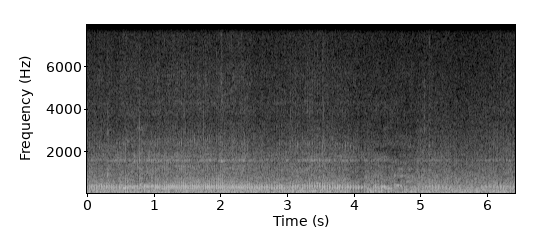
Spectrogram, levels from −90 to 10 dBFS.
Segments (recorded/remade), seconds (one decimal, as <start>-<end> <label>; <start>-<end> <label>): 0.0-0.5 recorded; 0.5-1.0 remade; 1.0-4.3 recorded; 4.3-4.9 remade; 4.9-6.4 recorded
